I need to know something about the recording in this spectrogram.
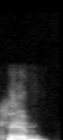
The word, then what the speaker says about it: km: esa en esa época ellos no tenían vocales entonces la palabra se escribía de esta manera km y se pronuncia kem entonces de ahí deriva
